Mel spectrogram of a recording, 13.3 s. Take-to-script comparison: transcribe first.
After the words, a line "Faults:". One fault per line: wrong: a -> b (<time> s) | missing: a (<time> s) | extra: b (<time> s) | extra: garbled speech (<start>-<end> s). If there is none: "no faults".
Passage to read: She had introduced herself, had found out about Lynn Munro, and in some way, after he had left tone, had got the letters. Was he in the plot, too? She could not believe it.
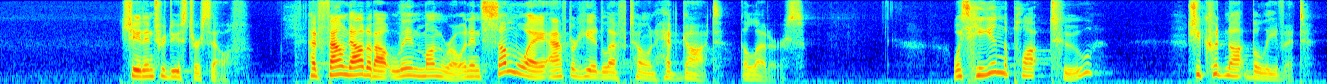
She had introduced herself, had found out about Lynn Munro, and in some way, after he had left tone, had got the letters. Was he in the plot, too? She could not believe it.
Faults:
no faults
